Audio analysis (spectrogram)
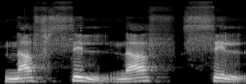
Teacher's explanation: سین پہ سیٹی کی آواز آئے گی، لام مشدد ہے تو اس سین کو لام کے ساتھ ملا کے پڑھیں گے۔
